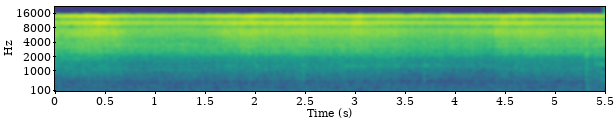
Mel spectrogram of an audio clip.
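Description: A sous vide London broil sears in a hot pan, giving a continuous bright sizzle and hiss of frying with no talk over it.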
